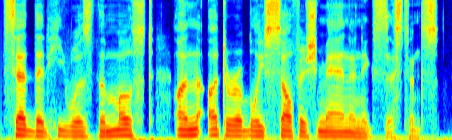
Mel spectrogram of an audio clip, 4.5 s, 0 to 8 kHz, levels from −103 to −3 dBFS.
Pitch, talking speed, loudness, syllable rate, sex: 95 Hz, 160 wpm, -20 LUFS, 5.1 syllables/s, male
